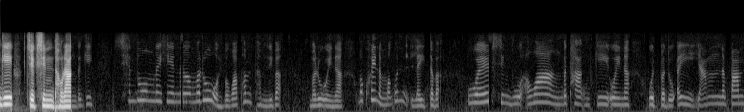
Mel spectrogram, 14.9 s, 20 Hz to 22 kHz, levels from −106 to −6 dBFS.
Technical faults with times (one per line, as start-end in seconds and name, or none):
1.42-14.89 one channel inverted
3.61-3.78 lost AMR speech frames
9.77-9.84 lost AMR speech frames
